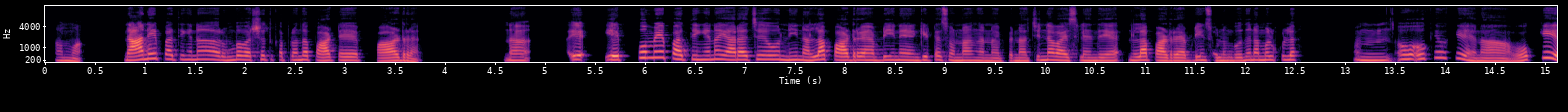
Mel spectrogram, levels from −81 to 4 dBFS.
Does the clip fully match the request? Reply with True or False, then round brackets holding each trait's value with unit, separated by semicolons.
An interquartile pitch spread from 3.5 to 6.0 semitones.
True (4.0 semitones)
